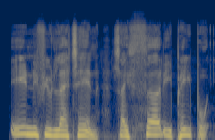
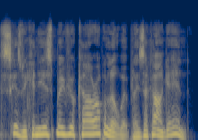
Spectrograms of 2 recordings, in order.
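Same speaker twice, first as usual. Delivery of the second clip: higher and fast, with a touch of tone; a bit of tone; 6 semitones higher, faster than usual. Retold or imitated. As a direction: rattle off the polite ask with a slight edge. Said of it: "a little bit of tone in their voice".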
